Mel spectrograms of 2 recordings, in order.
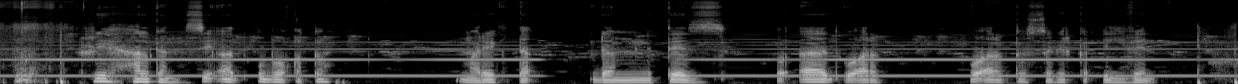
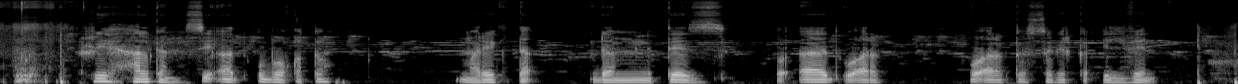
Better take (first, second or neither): second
